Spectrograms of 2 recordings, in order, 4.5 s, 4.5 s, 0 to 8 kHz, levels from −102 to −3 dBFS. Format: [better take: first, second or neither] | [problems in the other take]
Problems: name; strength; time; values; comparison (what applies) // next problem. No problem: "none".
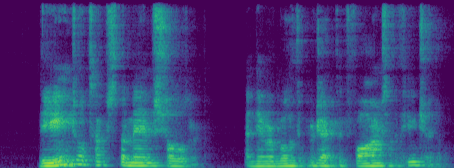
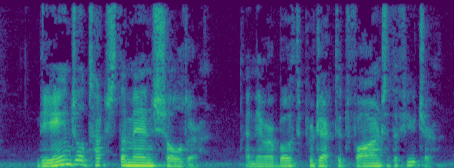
second | noise reduction (neural mask model DeepFilterNet 3)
